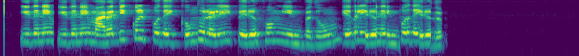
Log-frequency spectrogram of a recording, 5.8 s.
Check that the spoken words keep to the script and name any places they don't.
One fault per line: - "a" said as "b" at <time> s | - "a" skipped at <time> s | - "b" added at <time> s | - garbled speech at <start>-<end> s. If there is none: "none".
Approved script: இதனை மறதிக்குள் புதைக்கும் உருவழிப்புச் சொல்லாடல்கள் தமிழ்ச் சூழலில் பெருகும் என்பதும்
- "இதனை" added at 0.6 s
- "உருவழிப்புச் சொல்லாடல்கள் தமிழ்ச்" skipped at 2.0 s
- garbled speech at 3.4-4.5 s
